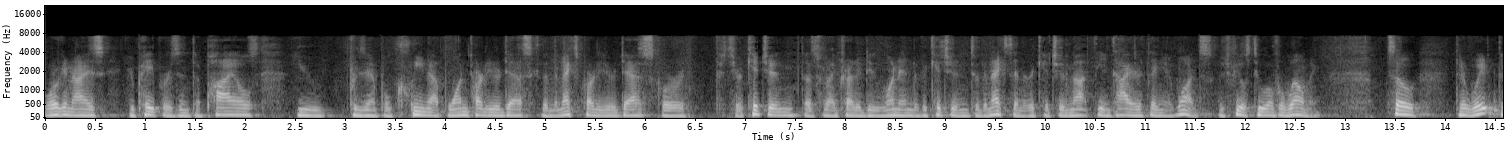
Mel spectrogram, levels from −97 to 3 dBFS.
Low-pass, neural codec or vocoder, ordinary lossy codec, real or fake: 7.2 kHz; none; AAC, 32 kbps; real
